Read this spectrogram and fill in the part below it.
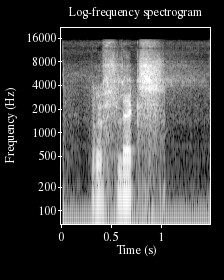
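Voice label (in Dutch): "reflex", Dutch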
